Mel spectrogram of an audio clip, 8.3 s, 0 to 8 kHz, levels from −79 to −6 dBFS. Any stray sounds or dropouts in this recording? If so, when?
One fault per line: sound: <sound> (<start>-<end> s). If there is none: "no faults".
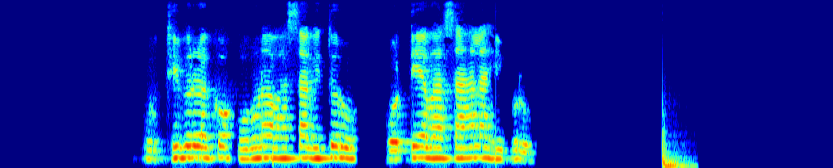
sound: thud (6.6-7.0 s)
